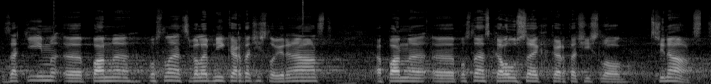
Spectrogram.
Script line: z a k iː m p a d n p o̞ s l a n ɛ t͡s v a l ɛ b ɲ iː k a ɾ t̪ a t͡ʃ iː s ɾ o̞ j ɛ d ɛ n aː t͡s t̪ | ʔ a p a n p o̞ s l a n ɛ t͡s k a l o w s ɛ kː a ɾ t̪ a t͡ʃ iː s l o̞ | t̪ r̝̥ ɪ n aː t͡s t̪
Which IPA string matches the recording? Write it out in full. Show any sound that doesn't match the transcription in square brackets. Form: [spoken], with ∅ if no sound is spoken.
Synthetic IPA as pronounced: z a [c] iː m p a [∅] n p o̞ s l a n ɛ t͡s v [ɛ] l ɛ b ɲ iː k a ɾ t̪ a t͡ʃ iː s [l] o̞ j ɛ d ɛ n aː t͡s t̪ | ʔ a p a n p o̞ s l a n ɛ t͡s k a l o w s ɛ kː a ɾ t̪ a t͡ʃ iː s l o̞ | t̪ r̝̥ ɪ n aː t͡s t̪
